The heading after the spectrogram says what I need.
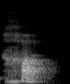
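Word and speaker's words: خ: Donc, comment les Espagnols prononcent cette lettre? C'est Kha.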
